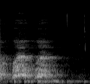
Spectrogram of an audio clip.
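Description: A female dog barks after finding something, a couple of quick, loud yaps followed by a short pause and another sharp bark cut off at the end, while it rains outside. No one speaks.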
